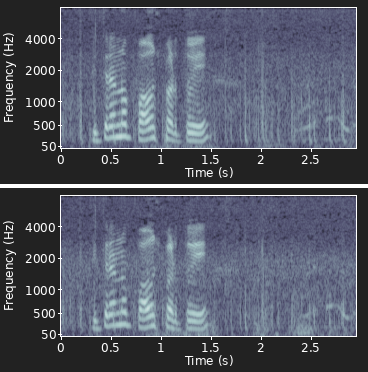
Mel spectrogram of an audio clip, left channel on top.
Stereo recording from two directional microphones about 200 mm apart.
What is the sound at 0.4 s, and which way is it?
Speech, 25° left (ahead or behind).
